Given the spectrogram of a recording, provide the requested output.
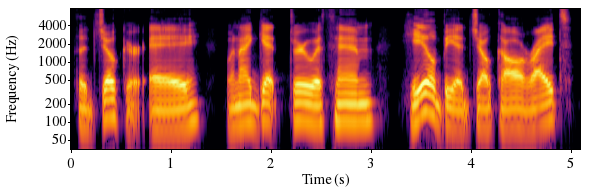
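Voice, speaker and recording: A man's voice: low-pitched, slow, fairly bright tone, clean tone, no room sound, clean studio sound. A man voicing a blustering, tough gangster boss from an old comic book. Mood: menacing.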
